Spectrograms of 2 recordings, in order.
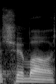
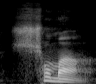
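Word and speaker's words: שְׁמַע: 쇼바 슈레 이스라엘아 들으라 흔히 우리가 쉐마 세마 이렇게 합니다만은 정확한 법 발음은 슈마 입니다 쇼바 이스라엘아 들으라 라고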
